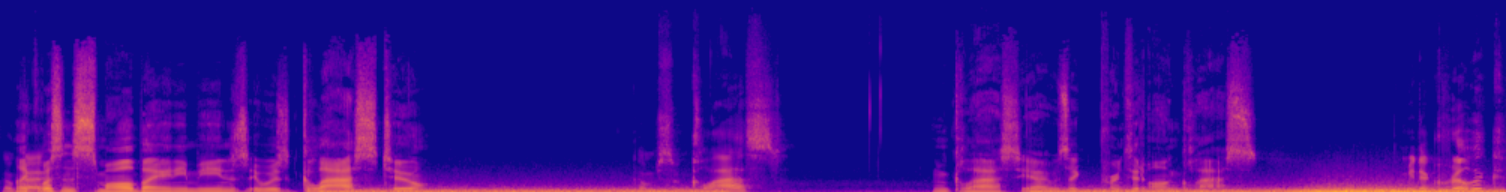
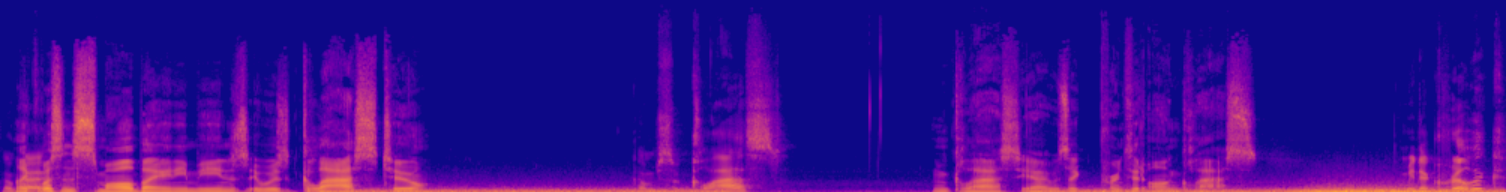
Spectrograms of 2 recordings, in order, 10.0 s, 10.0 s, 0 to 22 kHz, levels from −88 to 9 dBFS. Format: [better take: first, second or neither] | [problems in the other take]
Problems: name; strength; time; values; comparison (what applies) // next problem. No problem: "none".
second | wind noise on the microphone; heavy; from 2 to 5 s and from 7 s on; 6 dB below the speech; occasional gusts in the second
